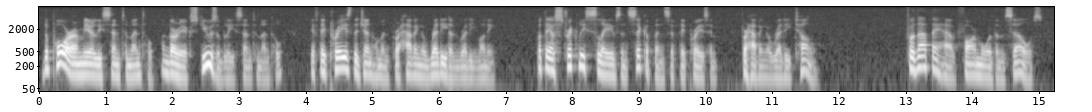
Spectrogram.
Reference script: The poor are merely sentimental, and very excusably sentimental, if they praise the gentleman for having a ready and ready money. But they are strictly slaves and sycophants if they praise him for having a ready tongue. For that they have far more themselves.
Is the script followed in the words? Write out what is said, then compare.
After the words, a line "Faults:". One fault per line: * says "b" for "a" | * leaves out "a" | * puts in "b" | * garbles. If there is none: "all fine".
The poor are merely sentimental, and very excusably sentimental, if they praise the gentleman for having a ready and ready money. But they are strictly slaves and sycophants if they praise him for having a ready tongue. For that they have far more themselves.
Faults:
all fine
